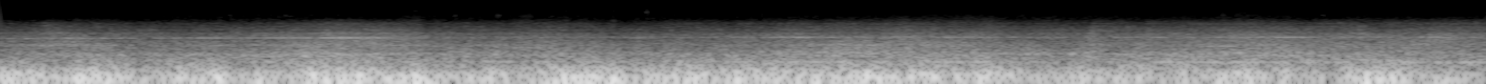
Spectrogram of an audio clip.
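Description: Freight train of empty Boeing fuselage flatcars rolling past on a climb: a steady low rumble of wheels on rail, with faint whining tones now and then.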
